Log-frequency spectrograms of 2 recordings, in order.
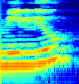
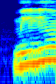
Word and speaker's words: milieu: now this word also has a very different pronunciation milieu milieu means the social environment okay that you live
